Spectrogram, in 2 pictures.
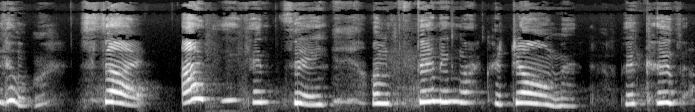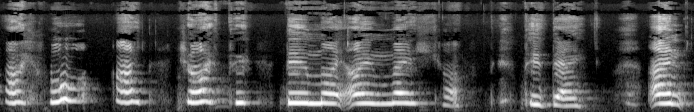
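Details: Young woman with cerebral palsy speaking; her speech is largely unintelligible to automatic transcription. Finding: dysarthria (cerebral palsy).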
